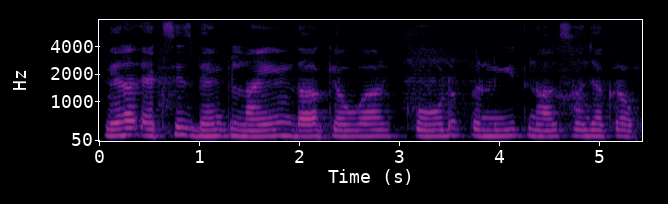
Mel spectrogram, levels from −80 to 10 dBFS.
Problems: background sounds at intervals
